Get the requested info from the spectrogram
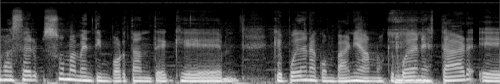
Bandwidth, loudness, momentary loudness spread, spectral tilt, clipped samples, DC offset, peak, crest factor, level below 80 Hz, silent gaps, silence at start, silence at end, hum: over 20 kHz; -10 LUFS; 5 LU; -7.5 dB/octave; 0.1%; under 0.1%; 0 dBFS; 10 dB; -30 dBFS; none; 0 s; 0 s; none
